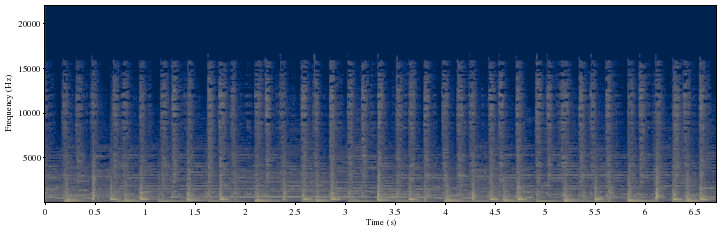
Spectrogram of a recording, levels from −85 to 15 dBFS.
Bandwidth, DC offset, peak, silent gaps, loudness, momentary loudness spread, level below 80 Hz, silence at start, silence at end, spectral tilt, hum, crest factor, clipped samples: 17 kHz; under 0.1%; -6 dBFS; none; -26 LUFS; 4 LU; -62 dBFS; 0 s; 0 s; -5 dB/octave; none; 18 dB; under 0.1%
